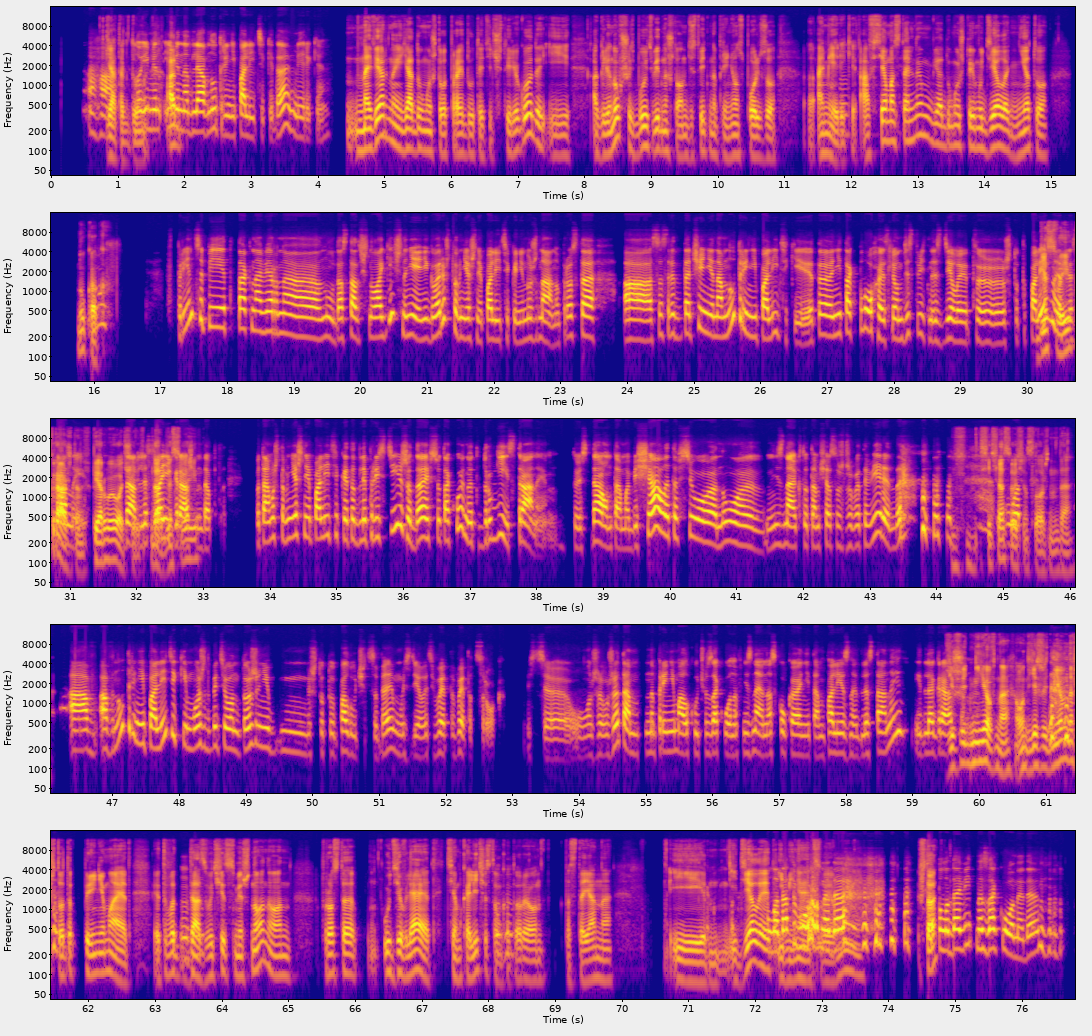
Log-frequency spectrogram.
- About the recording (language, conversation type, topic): Russian, unstructured, Как вы думаете, почему люди не доверяют политикам?
- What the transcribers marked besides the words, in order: tapping; other background noise; chuckle; "насколько" said as "наскока"; laughing while speaking: "Да"; laughing while speaking: "плодотворно, да?"; chuckle; chuckle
